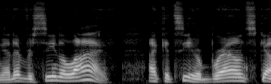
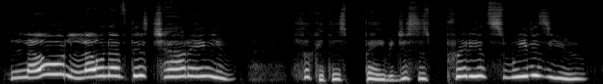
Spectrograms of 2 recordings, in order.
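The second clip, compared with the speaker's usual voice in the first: very high, little squeaky voice; 4 dB louder than usual. Narrator reads Grandma Sands speaking to Mama, in her little squeaky voice. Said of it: "got her little squeaky voice back".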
